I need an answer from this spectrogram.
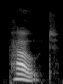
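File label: "pout", English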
